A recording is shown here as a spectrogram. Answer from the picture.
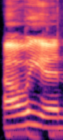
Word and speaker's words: Ao Yin: Ao Yin. Ao is pronounced like a question, ow, and Yin is pronounced like a roller coaster, yin.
